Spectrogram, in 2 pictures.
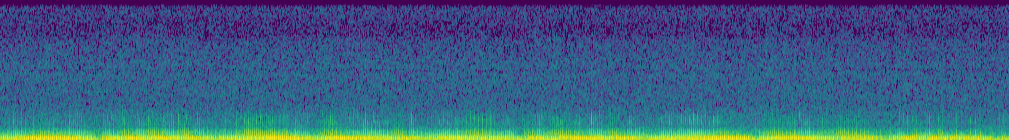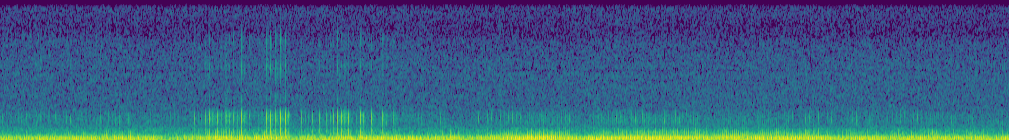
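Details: Nagi, a Ragdoll cat, purring and drifting into snoring-like sleep: deep, even pulsing rumble on each breath, briefly louder with a rougher buzz near the middle, otherwise quiet and continuous.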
